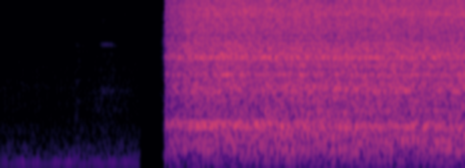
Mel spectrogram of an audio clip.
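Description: An electric motor runs with a loud, steady whirr.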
